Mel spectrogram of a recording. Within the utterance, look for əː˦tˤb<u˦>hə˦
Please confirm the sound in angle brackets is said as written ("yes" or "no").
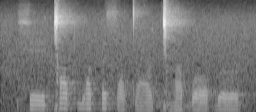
yes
